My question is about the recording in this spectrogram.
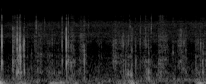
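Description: A few short, sharp clicks and crackles as fingers press and pick at the brittle, cracked plastic base of a weathered pipe-boot flashing.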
